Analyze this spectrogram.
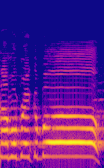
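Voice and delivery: slow, high, very loud "I am unbreakable"; shouted affirmation. Shown as a demonstration. Speaker leads the crowd in yelling the affirmation, loud shout. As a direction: lead the crowd at full volume. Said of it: "Let's bring the roof down".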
